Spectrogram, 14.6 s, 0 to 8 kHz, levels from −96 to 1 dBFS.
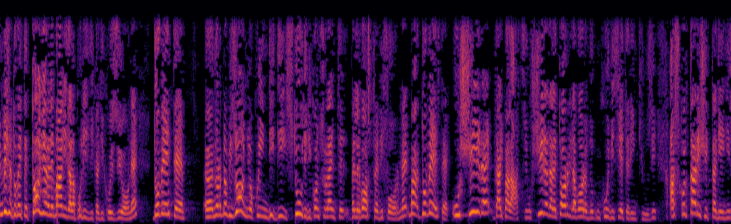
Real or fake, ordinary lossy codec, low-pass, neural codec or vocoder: real; none; 7.2 kHz; none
